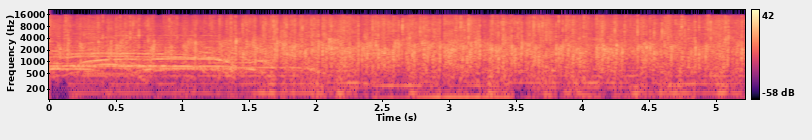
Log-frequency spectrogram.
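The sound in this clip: Enthusiastic audience applause at a stand-up comedy show as a comedian is introduced. Dense, continuous clapping stays loud and fairly even from start to finish.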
